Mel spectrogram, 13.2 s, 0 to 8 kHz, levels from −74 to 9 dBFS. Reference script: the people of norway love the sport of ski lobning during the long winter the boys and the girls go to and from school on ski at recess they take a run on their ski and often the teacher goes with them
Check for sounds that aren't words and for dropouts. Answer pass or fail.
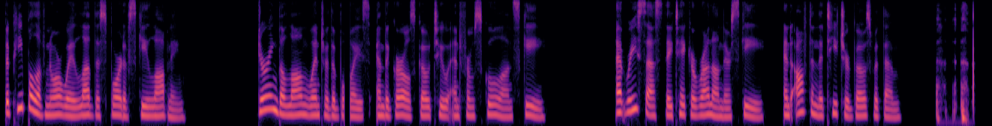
fail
